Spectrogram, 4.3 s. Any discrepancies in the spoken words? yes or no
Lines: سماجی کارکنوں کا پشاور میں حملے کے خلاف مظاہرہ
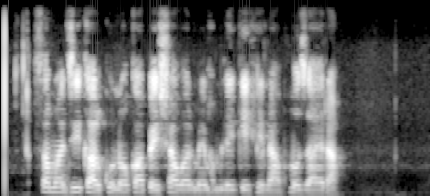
no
